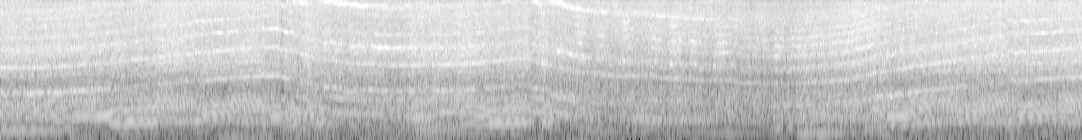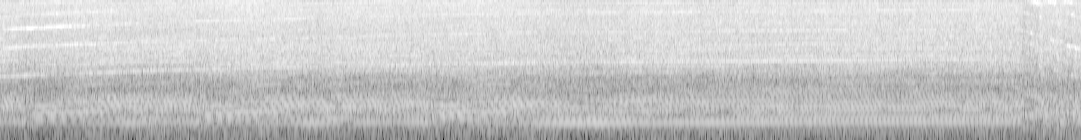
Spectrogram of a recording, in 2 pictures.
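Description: A racing car engine screams, its pitch rising and falling through the gears as the car brakes and speeds up.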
